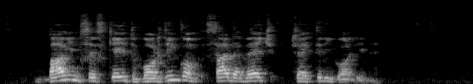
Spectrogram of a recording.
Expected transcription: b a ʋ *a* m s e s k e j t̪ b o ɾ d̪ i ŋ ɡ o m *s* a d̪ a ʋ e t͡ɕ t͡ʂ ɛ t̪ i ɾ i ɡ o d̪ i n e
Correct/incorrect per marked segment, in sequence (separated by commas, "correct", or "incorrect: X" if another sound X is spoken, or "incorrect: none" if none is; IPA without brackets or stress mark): incorrect: i, correct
